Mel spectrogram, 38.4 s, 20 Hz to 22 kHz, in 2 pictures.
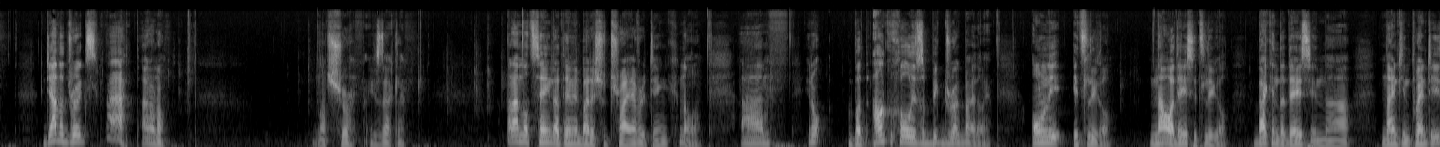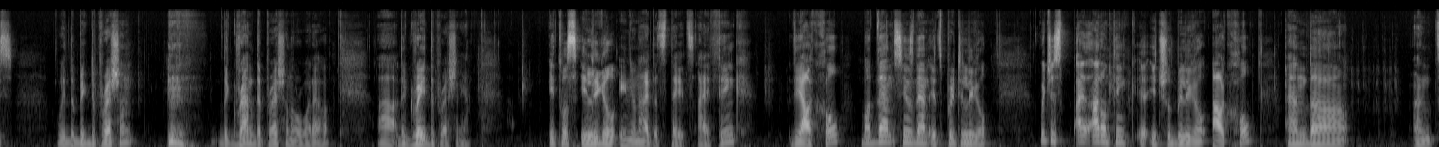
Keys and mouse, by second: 2.2 shift+r, 4.1 ctrl+r, 6.1 alt+1, 7.2 ctrl+z, 7.7 1, 20.4 g, 36.1-37.5 typing.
